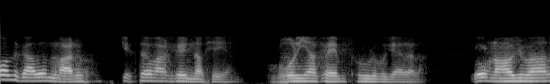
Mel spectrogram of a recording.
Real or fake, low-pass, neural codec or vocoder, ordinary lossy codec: fake; 3.6 kHz; codec, 16 kHz in and 24 kHz out, 0.4 kbps, LongCat-Audio-Codec, four codebook decoder; AAC, 16 kbps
